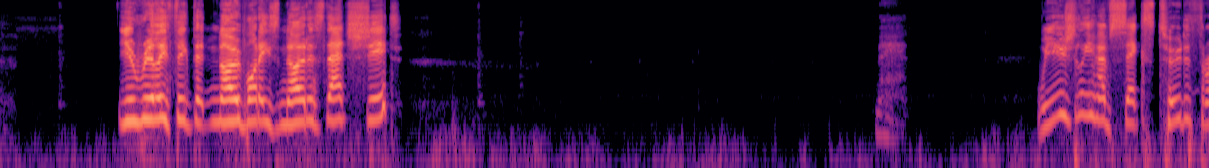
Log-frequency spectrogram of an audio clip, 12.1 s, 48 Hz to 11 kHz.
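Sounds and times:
man sighing: 8.8 - 9.1.

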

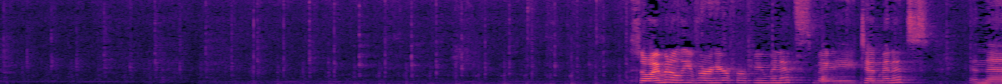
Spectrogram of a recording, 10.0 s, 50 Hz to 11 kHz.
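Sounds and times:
treadmill motor hum: 0.0 - 10.0
dog steps ticking on belt: 0.1 - 9.8.

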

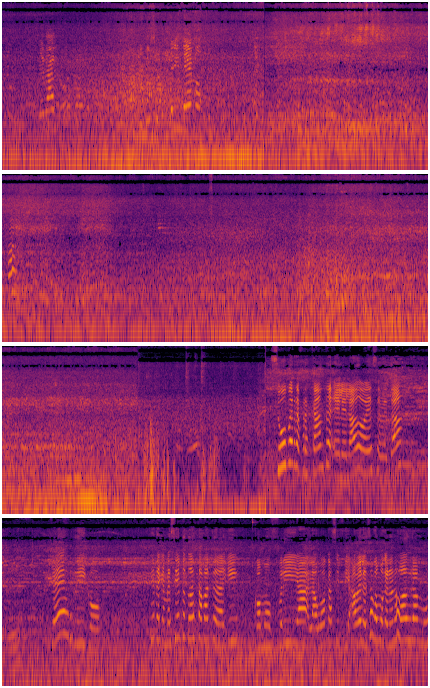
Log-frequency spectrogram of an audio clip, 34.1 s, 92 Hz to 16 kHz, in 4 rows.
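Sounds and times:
vehicle engine rumbling: 0.0 - 34.0.

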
